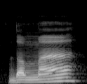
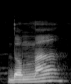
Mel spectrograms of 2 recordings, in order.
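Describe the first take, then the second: No difference in how they are said.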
